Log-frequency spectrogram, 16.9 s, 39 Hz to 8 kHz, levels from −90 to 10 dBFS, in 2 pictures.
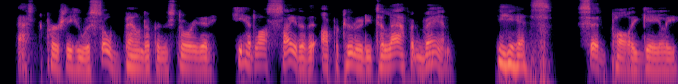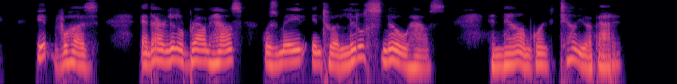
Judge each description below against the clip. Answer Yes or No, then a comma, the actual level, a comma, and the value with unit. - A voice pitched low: Yes, low, 130 Hz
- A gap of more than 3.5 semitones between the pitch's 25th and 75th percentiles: Yes, average, 5.3 semitones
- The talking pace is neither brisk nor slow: Yes, average, 170 wpm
